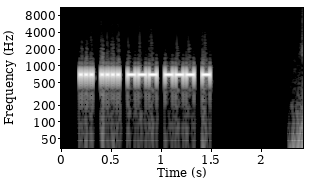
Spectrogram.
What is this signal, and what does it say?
Morse code, heard as a keyed tone, about 46 wpm, 700 Hz. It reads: SHOOT
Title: Sentences from Top 1200 Words - New Word Drill - 45wpm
